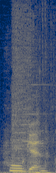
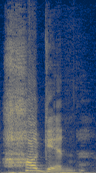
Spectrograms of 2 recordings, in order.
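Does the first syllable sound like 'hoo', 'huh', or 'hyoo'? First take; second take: hoo; huh. First: The first syllable sounds like 'hoo'. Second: The first syllable sounds like 'huh'. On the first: The speaker calls it right. "like, who who are you?" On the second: The speaker calls it wrong. "I'm gonna be hugging you later"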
